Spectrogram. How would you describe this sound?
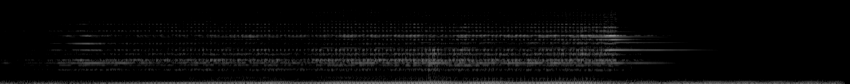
Sound effects > Other
Bowing metal newspaper holder with cello bow 5
atmospheric, bow, eerie, effect, fx, horror, metal, scary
